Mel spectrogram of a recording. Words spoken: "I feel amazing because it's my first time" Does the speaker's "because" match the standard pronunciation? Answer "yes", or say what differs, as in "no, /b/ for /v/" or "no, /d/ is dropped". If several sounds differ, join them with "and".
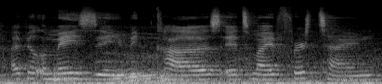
yes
